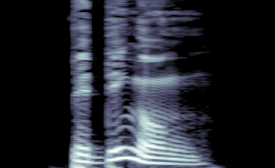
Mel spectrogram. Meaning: 1. requirement, prerequisite 2. condition, term
- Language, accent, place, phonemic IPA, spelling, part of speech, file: German, Germany, Berlin, /bəˈdɪŋʊŋ/, Bedingung, noun, De-Bedingung.ogg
